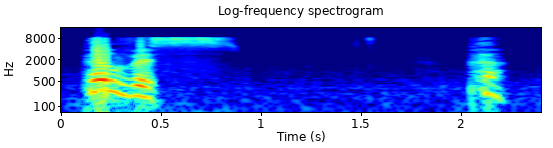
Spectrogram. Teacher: it is a bilabial sound bilabial stop voiceless sound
